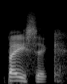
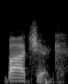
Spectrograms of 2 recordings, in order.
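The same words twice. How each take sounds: First: The name is said the common, non-Texas way. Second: The name is said the Texas Czech way. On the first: The speaker calls it wrong. "here in Texas, we don't say it's Spacek" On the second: The speaker calls it right. "it's Spacek"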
